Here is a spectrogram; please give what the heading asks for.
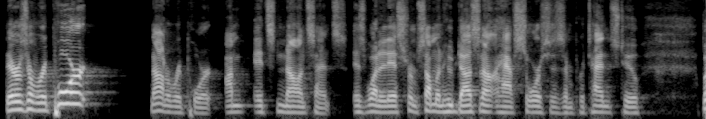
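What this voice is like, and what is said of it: Strained voice, giving out. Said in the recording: “I am struggling. My voice is trying to give out”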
